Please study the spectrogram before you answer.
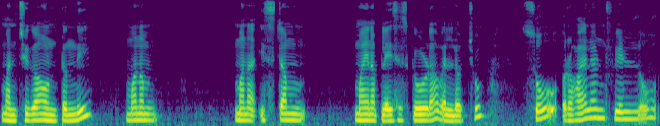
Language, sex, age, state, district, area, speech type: Telugu, male, 18-30, Telangana, Vikarabad, urban, spontaneous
